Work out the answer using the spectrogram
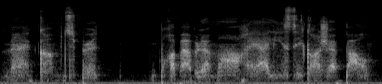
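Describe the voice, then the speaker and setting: A young woman from Canada, whose first language is English, whispers a slow ASMR ramble in an English Canadian accent and often pauses to find her words. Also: pushed and bright. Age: young adult. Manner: hesitant, pauses to search for French words. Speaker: ASMR creator.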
